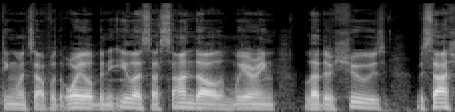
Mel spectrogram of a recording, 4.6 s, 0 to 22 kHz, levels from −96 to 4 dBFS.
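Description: Nothing goes wrong anywhere in this bit of speech; there's simply no technical fault to point to.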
